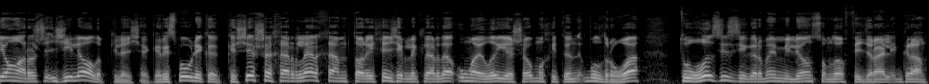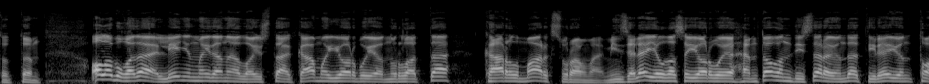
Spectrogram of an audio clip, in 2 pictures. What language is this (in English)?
Russian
